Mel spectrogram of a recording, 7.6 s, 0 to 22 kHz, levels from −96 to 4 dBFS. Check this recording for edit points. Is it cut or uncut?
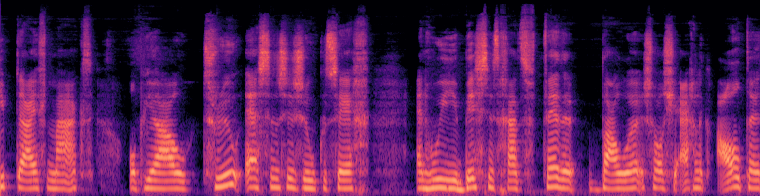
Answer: uncut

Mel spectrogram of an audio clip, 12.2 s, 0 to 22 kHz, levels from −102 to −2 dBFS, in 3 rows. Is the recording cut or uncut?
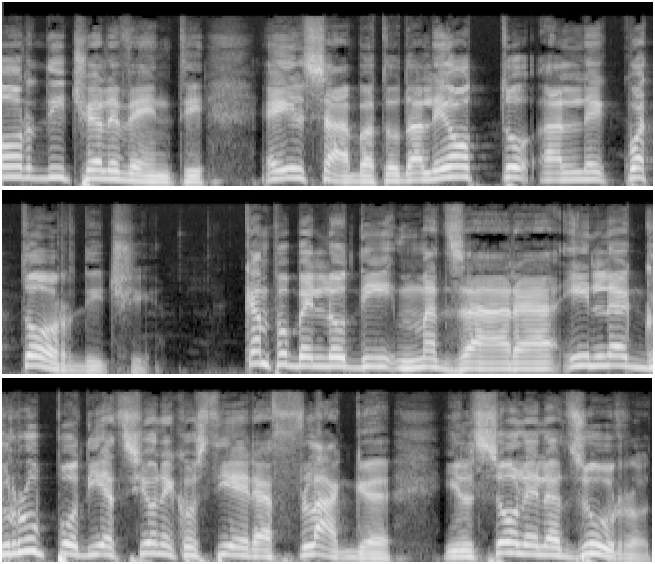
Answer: uncut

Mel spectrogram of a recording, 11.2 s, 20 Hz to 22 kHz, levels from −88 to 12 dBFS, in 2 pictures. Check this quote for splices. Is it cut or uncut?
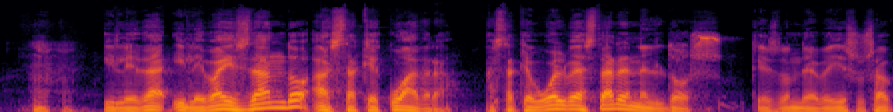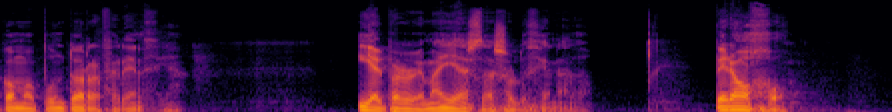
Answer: uncut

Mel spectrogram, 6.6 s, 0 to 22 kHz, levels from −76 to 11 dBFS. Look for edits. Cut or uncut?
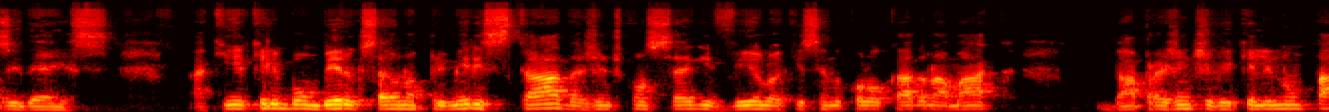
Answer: uncut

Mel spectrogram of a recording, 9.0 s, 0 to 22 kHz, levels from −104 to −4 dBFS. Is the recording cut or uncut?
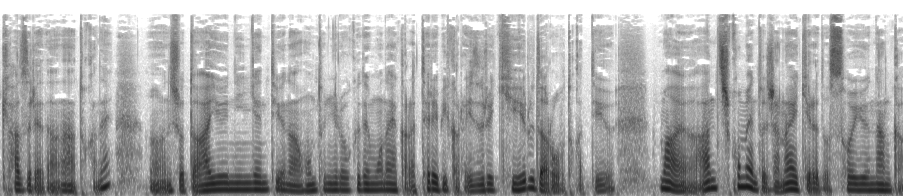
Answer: uncut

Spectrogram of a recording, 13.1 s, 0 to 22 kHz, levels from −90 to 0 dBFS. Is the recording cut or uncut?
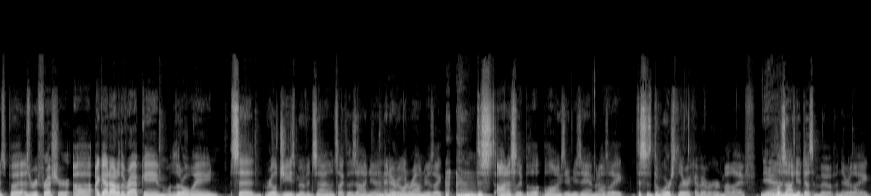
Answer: cut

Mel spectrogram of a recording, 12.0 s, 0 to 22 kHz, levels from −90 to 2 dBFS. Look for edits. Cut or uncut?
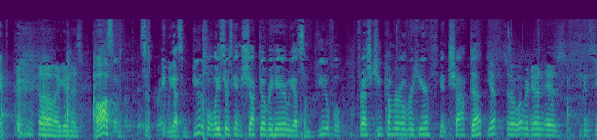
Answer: cut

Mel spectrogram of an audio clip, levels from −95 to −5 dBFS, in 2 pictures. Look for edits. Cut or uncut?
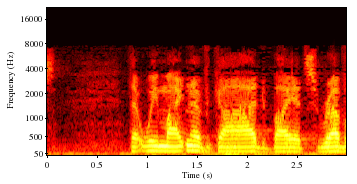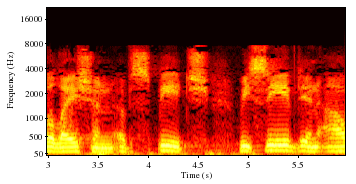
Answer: cut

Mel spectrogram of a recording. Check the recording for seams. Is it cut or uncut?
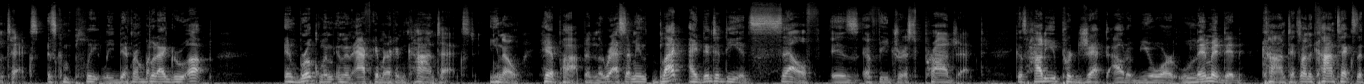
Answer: cut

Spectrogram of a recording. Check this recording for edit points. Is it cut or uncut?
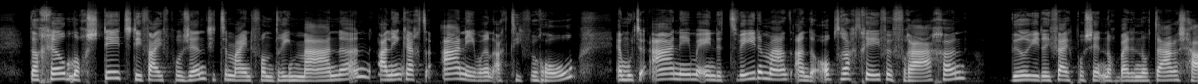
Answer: cut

